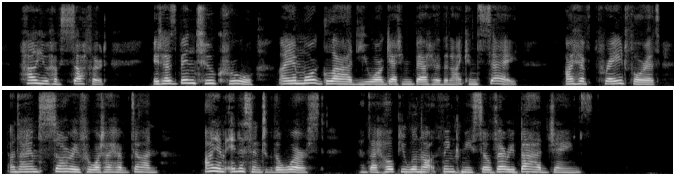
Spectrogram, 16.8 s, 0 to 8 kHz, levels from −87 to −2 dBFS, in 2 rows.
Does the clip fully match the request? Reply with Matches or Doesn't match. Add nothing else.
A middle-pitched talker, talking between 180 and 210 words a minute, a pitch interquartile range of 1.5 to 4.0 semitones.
Doesn't match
